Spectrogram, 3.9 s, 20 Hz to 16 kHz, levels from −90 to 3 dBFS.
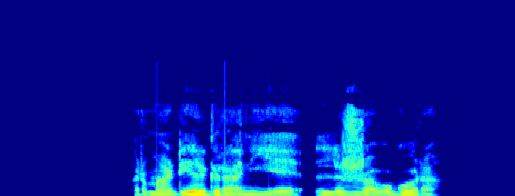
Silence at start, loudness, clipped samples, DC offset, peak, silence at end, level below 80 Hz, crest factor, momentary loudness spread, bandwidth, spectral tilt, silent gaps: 1 s; -35 LUFS; under 0.1%; under 0.1%; -18 dBFS; 0.6 s; -70 dBFS; 18 dB; 12 LU; 9.2 kHz; -6 dB/octave; 2.29-2.36 s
